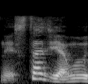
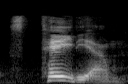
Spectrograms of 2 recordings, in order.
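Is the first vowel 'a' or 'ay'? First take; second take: a; ay. First: It is said like 'sta-ji-a-mu' with a plain 'a'. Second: It is said like 'stay-dee-um' with an 'ay'. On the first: The speaker calls it wrong. "スタジアムでは発音通じません" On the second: The speaker calls it right. "なんというかっていうと"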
